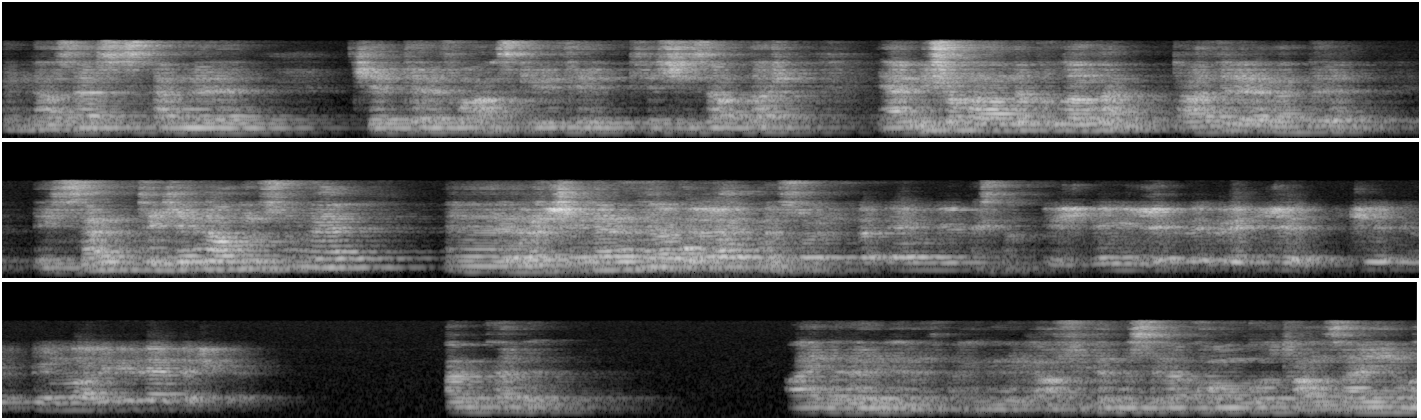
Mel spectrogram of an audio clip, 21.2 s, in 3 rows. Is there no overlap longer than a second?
No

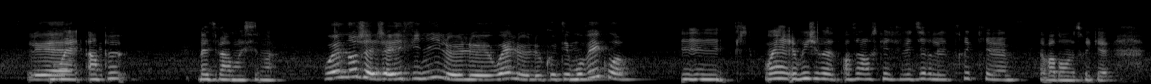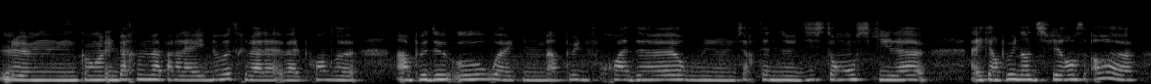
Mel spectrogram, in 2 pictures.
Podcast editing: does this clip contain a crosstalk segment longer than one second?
No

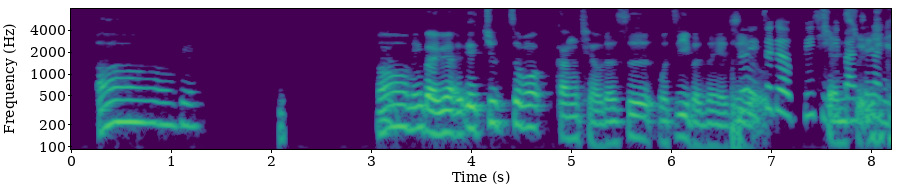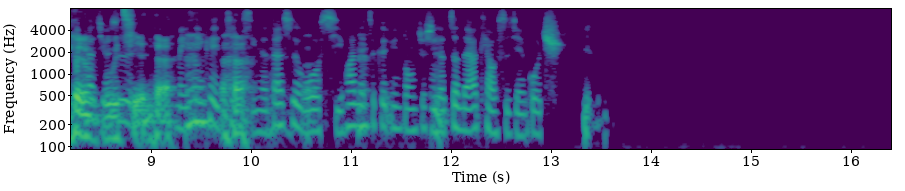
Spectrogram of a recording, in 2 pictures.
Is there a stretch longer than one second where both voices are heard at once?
Yes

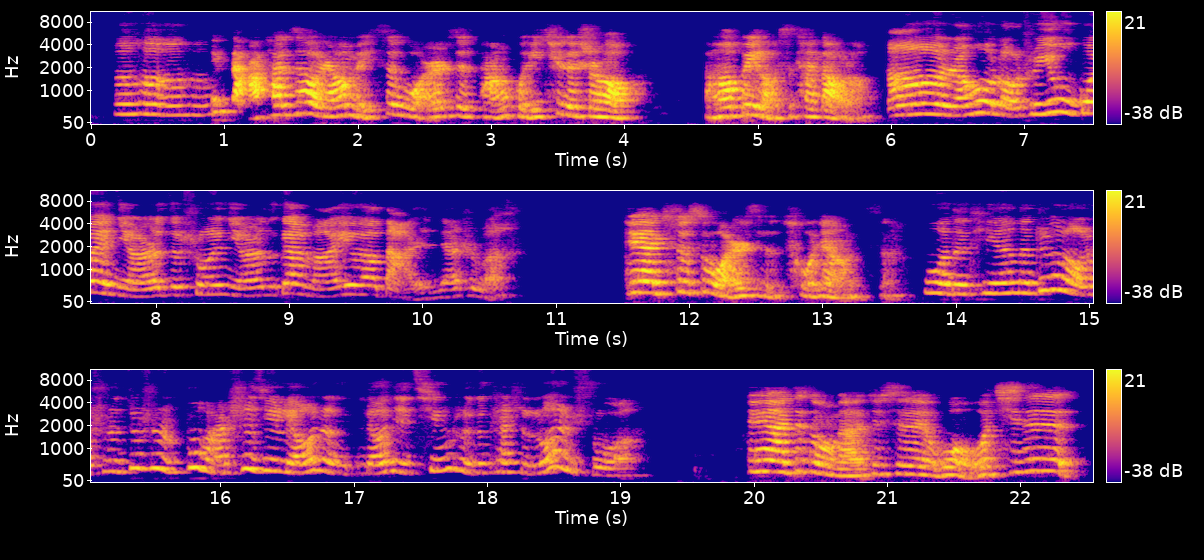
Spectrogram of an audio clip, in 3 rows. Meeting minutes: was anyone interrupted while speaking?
No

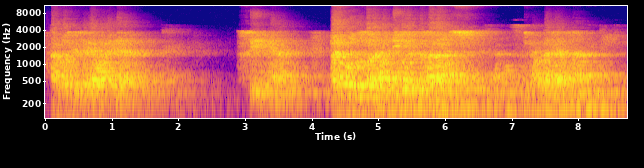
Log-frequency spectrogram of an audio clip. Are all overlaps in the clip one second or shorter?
No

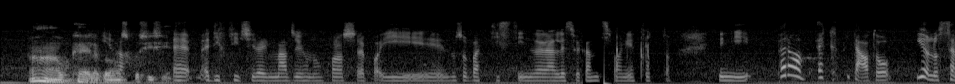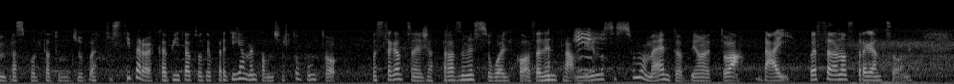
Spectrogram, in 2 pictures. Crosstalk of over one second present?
No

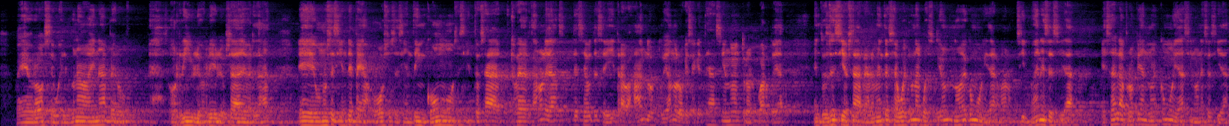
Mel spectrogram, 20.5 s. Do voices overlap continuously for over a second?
No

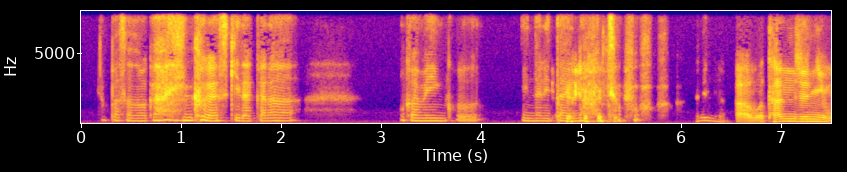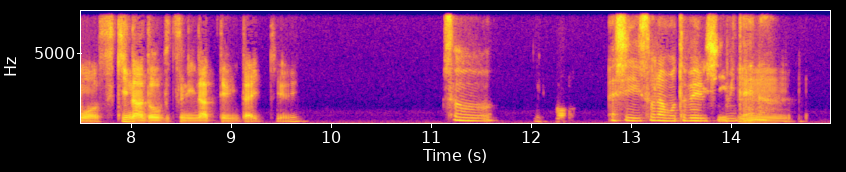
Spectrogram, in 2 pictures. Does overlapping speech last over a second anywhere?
No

